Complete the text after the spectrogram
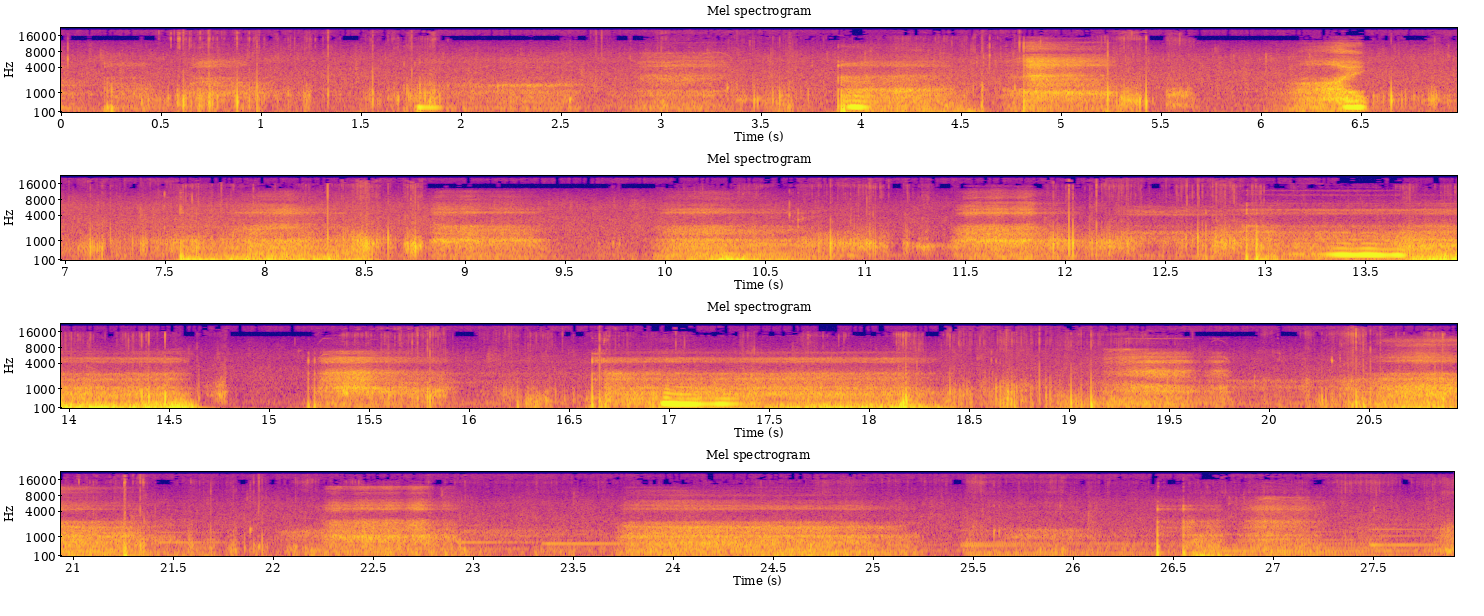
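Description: Soft, airy breaths held right at the ear, a series of irregular exhales and inhales with breathy, hissing texture, some sharper and snort-like, with brief pauses between them.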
